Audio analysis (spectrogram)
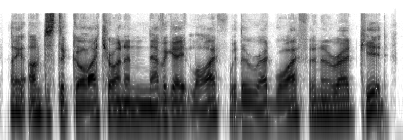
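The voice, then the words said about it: Australian accent. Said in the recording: “You have an accent ... Still working on the accent. ... From Australia.”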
